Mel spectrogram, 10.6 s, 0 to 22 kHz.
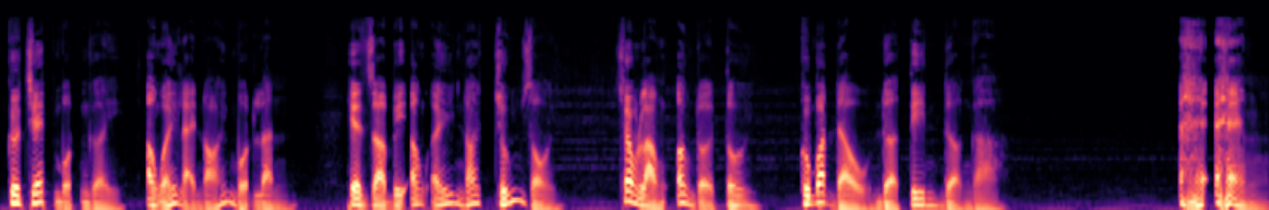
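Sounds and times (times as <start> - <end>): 
speech: 0.1 - 8.4, 9.8 - 10.5
dry coughing: 9.8 - 10.5
throat clearing: 9.8 - 10.5.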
